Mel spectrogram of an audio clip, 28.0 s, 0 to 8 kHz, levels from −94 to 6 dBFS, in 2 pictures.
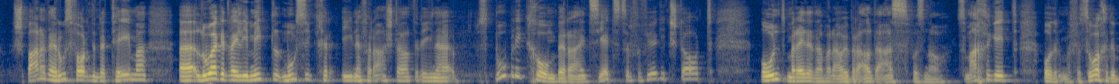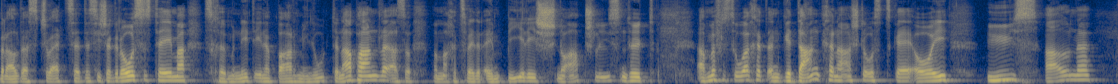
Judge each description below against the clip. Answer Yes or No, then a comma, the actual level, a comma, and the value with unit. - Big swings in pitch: Yes, wide, 6.1 semitones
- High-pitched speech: No, low, 135 Hz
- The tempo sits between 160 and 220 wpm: No, average, 150 wpm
